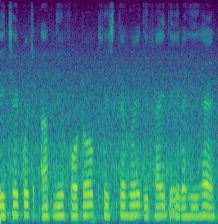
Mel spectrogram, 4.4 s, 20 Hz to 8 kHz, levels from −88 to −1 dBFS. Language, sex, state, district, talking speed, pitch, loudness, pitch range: Hindi, male, Assam, Sonitpur, 135 wpm, 135 Hz, -16 LUFS, 130-140 Hz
